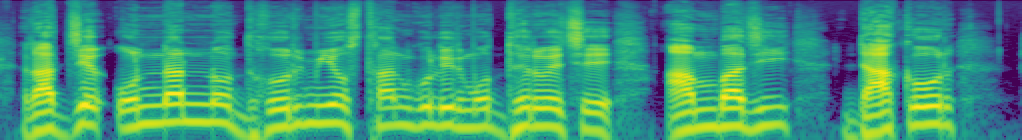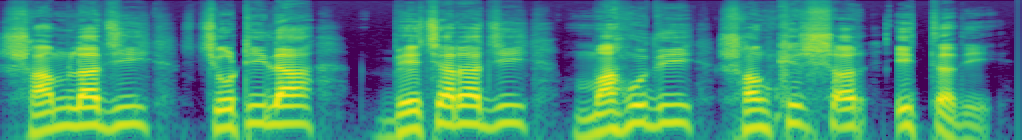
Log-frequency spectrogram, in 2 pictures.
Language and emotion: Bengali, neutral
